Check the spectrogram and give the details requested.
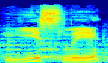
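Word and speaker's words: Ylisse: the realm so by the way it is yeast Le from what I've looked up like it's or like in it's like El but I'd like to pronounce it Asis and uh like y's people okay it's really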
